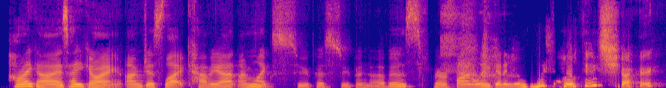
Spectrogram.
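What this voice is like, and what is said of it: Fast-talking Australian accent. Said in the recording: “fast talking Aussie girl ... your Aussie accent ... it's so jolly.”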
